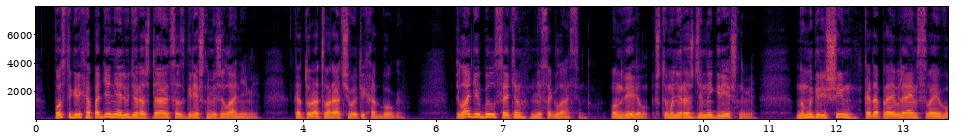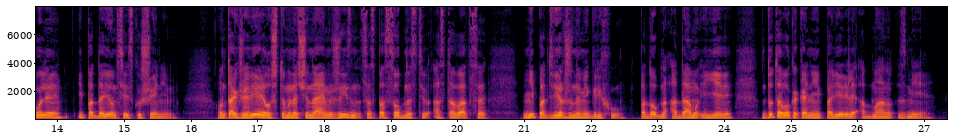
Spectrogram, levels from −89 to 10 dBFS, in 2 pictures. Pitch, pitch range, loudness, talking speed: 130 Hz, 115-155 Hz, -20 LUFS, 125 wpm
